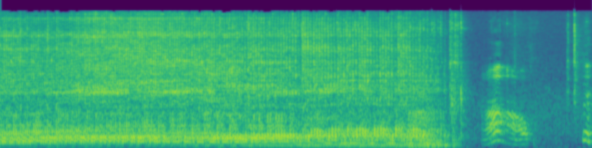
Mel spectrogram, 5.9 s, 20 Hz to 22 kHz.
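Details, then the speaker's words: John Deere EV45 chainsaw after a carburetor rebuild, high-speed needle being adjusted (too lean made it start to conk out): high steady two-stroke scream holding clean revs, then cutting off; normal running at high speed. "it seems all right there seems pretty happy so you heard there when i was changing that needle that yeah and it just kind of started to conk out that's way too lean"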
